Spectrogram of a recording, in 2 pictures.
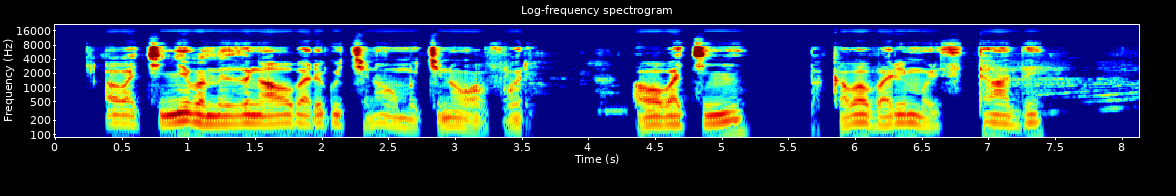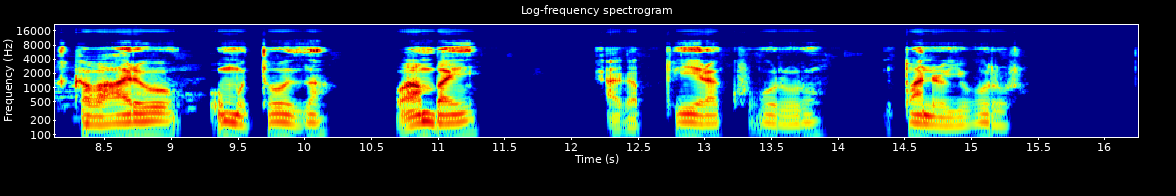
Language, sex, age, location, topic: Kinyarwanda, male, 36-49, Musanze, government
